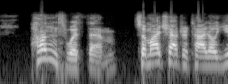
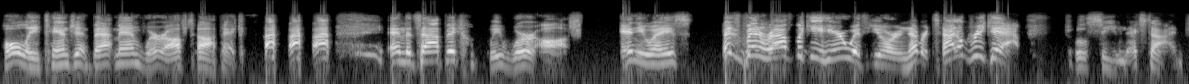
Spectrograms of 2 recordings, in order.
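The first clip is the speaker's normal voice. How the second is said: game-show style host with high, punched countdown calls; big showy countdown host voice; hyped recap announcer; 6 semitones higher than usual. Acted. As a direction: belt out each number, then ease into the comments. Hosts recap as Ralph McGee.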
